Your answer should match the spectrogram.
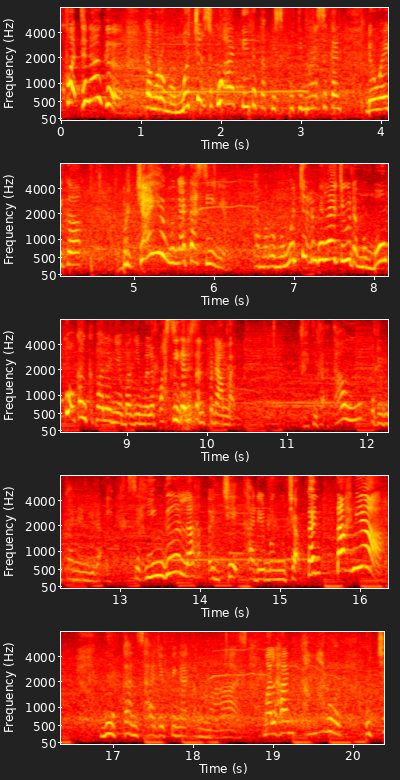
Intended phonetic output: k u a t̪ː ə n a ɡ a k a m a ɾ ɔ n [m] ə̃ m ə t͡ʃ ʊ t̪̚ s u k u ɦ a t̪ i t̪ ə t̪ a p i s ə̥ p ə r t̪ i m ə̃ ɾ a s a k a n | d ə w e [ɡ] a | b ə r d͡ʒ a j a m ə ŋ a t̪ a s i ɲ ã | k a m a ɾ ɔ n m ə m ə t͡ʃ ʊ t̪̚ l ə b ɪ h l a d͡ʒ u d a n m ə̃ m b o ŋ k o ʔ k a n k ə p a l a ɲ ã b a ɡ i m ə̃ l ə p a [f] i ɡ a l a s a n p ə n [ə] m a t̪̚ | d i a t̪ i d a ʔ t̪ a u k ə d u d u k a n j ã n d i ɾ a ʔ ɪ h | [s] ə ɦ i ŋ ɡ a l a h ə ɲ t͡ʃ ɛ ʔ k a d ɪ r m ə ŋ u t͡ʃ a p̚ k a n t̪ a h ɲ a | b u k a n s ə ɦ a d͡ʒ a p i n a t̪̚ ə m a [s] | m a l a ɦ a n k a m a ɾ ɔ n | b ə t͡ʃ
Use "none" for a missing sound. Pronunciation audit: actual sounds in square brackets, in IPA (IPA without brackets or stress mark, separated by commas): m, ɡ, s, a, s, s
